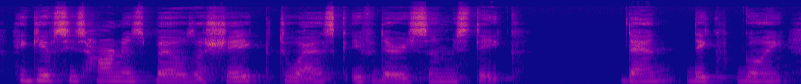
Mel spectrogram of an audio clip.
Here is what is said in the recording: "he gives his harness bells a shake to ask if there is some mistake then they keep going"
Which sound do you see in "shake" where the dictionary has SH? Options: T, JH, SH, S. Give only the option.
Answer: SH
